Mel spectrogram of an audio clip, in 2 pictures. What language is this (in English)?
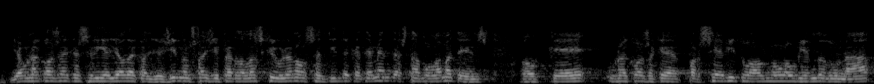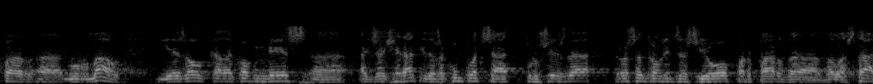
Catalan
